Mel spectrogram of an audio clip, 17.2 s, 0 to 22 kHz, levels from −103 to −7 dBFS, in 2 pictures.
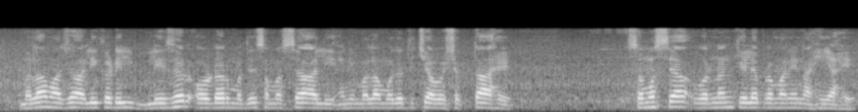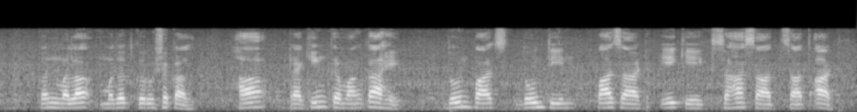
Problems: constant background noise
